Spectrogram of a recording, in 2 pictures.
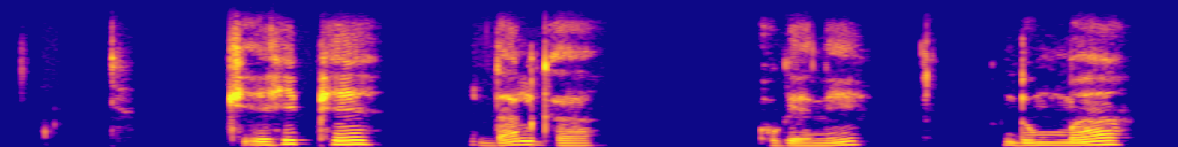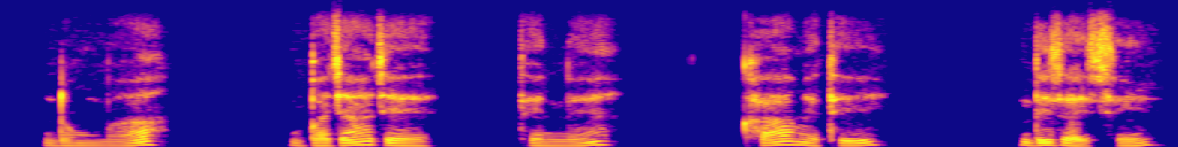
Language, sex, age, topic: Gamo, male, 25-35, government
